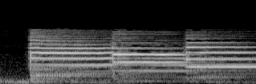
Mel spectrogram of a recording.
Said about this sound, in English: To put it in musical form, here is a holiday wish from the NBC Chimes.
